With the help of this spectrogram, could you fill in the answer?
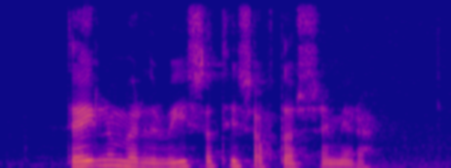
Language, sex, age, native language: Icelandic, female, 50-59, Icelandic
